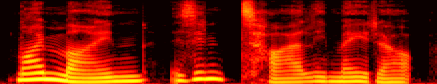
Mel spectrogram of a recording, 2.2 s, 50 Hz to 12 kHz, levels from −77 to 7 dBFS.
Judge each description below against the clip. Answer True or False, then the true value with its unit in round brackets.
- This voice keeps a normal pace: True (165 wpm)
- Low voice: False (190 Hz)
